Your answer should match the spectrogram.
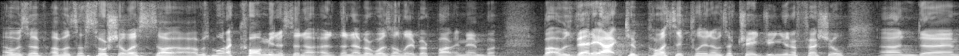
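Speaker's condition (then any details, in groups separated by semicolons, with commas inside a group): Cleft palate and cleft lip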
